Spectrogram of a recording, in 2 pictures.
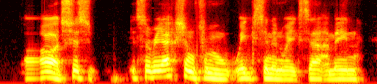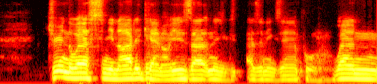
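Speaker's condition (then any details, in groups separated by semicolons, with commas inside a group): No condition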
